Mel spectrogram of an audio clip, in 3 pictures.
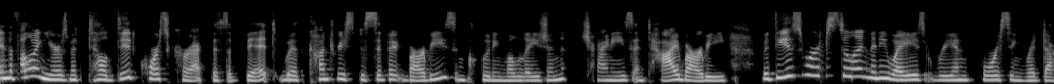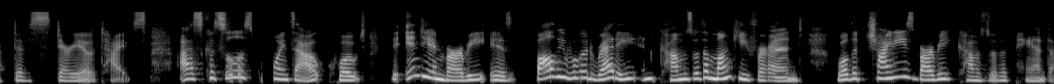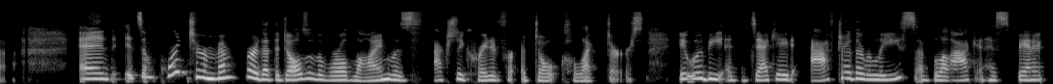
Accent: American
